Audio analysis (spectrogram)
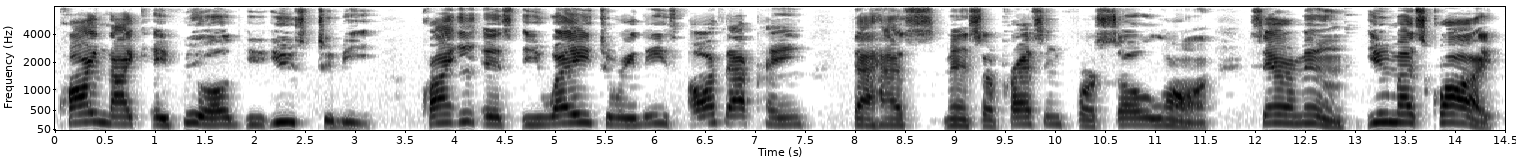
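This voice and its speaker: A man voicing a gentle young male hero who speaks softly and comfortingly, almost begging for forgiveness. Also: a little high, lively intonation, extremely slow, pitched above the performer's own voice, heavily acted. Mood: comforting, pleading.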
